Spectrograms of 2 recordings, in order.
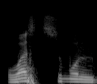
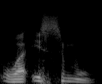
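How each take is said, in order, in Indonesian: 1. Wa langsung menyambung ke smu, tidak ada bunyi i. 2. Setelah wa ada bunyi i yang terpisah. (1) "Tetapi lihat setelahnya" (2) "Bukan lagi wa ismu"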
